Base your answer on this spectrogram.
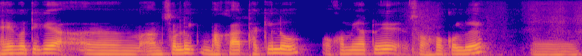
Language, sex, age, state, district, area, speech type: Assamese, male, 60+, Assam, Tinsukia, urban, spontaneous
